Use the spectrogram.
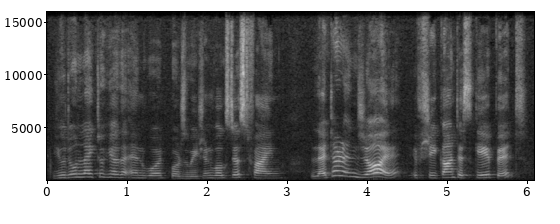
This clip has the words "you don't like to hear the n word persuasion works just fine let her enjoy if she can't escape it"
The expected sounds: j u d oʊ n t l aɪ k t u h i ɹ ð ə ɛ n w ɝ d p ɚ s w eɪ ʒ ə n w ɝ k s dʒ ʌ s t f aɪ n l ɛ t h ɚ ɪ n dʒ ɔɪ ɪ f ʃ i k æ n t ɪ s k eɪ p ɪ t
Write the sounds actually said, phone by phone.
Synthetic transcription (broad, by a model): j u d oʊ n t l aɪ k t u h i ɹ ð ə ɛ n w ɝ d p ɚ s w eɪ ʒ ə n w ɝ k s dʒ ʌ s t f aɪ n l ɛ t h ɚ ɪ n dʒ ɔɪ ɪ f ʃ i k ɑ n t ɪ s k eɪ p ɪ t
